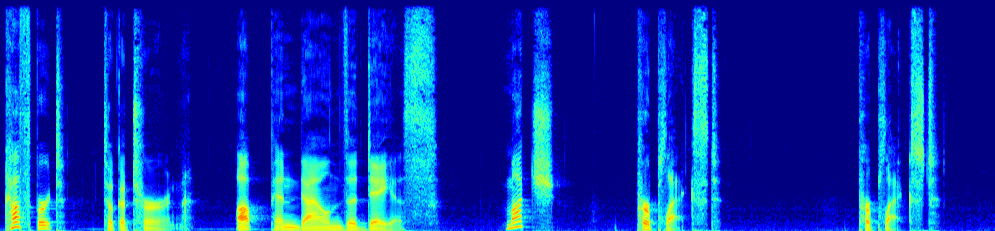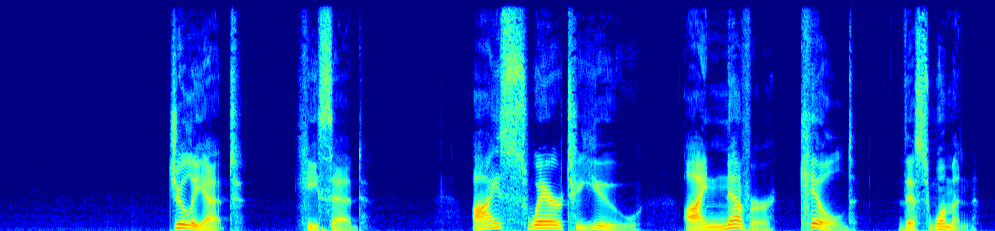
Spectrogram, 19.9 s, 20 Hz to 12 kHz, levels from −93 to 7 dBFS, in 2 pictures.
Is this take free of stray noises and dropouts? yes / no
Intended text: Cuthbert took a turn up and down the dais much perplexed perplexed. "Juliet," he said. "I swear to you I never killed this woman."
yes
